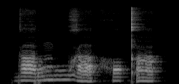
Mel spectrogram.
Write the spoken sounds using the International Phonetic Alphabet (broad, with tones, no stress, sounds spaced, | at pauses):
ɡ aː˨ ɾ o˦ m uː˦ ɣ a˨ | h ɔ˨ kʼ ã˨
